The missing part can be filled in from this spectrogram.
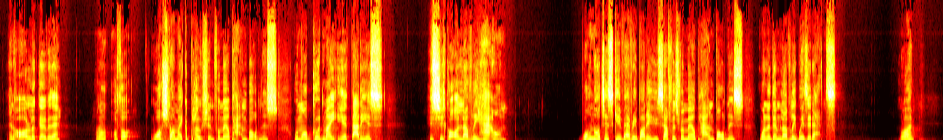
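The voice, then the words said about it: Put-on accent. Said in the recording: “You gotta stop with the accent.”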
